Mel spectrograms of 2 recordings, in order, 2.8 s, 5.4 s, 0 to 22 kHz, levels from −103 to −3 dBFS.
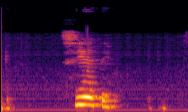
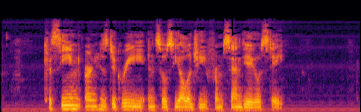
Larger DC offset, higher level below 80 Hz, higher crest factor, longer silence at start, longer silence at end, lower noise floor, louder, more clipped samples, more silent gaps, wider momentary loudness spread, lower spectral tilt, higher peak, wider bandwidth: neither; second, -60 dBFS vs -46 dBFS; about the same, 16 dB vs 18 dB; second, 0 s vs 0.65 s; second, 0.35 s vs 1.2 s; first, -56 dBFS vs -51 dBFS; first, -14 LUFS vs -19 LUFS; neither; neither; first, 24 LU vs 8 LU; first, -7.5 dB/octave vs -4 dB/octave; about the same, -2 dBFS vs -2 dBFS; second, 7 kHz vs 10.5 kHz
